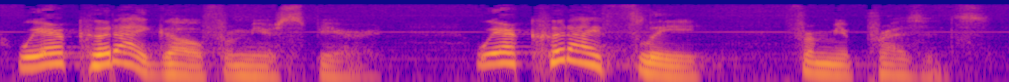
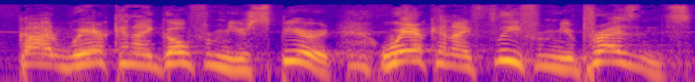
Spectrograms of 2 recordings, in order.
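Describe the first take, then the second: First: It sounds comforted, like God is always near. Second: It sounds desperate, like fleeing from God.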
